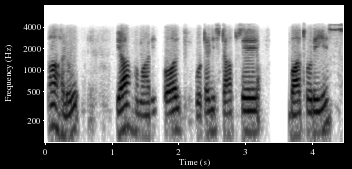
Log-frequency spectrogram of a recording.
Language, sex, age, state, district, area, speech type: Urdu, male, 18-30, Bihar, Gaya, urban, conversation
